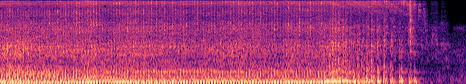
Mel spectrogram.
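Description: Fast, even single-cylinder putter at a steady speed for about five seconds, then it winds down and stops; the mower sounds healthy.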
